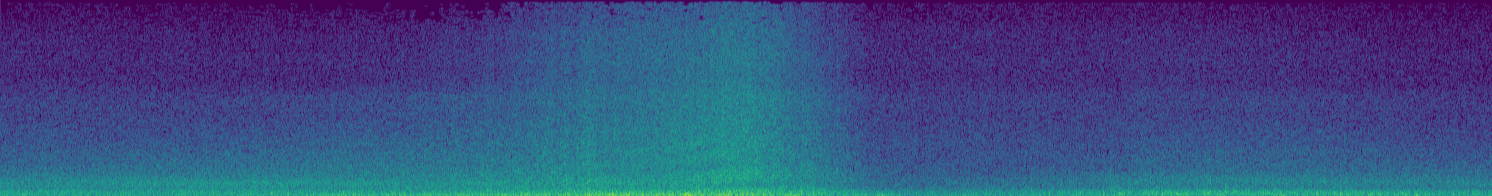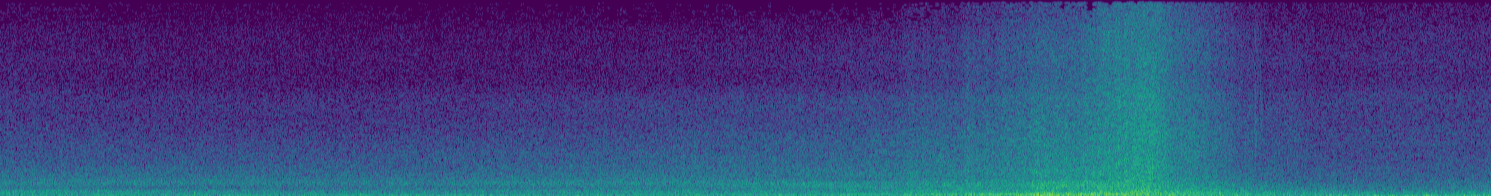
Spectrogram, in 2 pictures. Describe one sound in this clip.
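Ocean waves roll in and crash onto rocks, surging and receding.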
